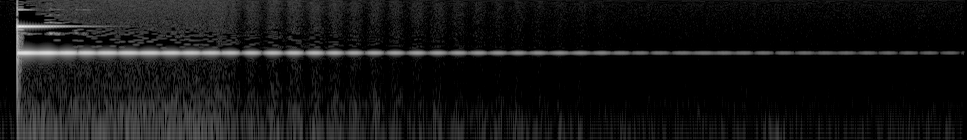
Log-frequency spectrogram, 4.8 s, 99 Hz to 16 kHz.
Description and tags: Richcraft - chime D 20181219
I struck a single rod from one of my wind chimes with a wood stick.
